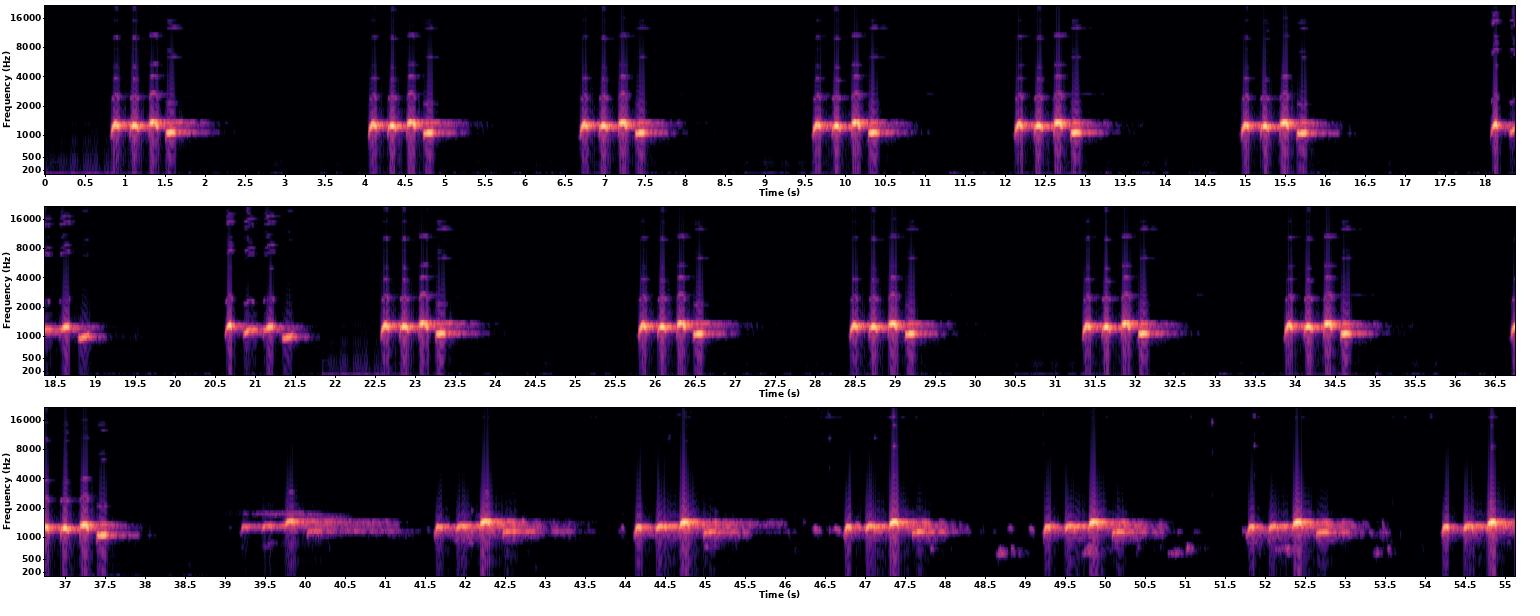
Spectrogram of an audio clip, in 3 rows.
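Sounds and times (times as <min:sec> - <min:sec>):
Indian cuckoo Cuculus micropterus: 0:00.8 - 0:02.3, 0:04.0 - 0:05.6, 0:06.7 - 0:08.0, 0:09.6 - 0:11.0, 0:12.1 - 0:13.6, 0:14.9 - 0:16.4, 0:18.1 - 0:19.2, 0:20.6 - 0:21.7, 0:22.6 - 0:24.1, 0:25.8 - 0:27.4, 0:28.4 - 0:29.8, 0:31.3 - 0:32.8, 0:33.8 - 0:35.3, 0:36.7 - 0:38.1, 0:39.2 - 0:43.4, 0:44.1 - 0:51.2, 0:51.8 - 0:53.6, 0:54.2 - 0:55.1.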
